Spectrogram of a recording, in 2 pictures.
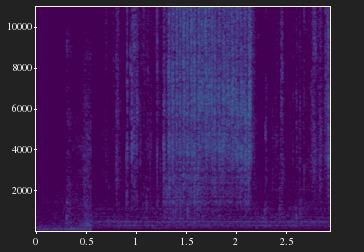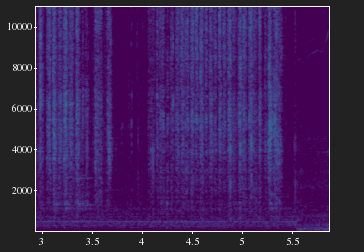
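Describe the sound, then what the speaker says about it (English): Edges of a wooden bandsaw fence are sanded by hand in three sustained rasping passes, close and moderately loud, with short pauses between strokes. "I'm just gonna sand down these edges just so they don't catch anything."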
